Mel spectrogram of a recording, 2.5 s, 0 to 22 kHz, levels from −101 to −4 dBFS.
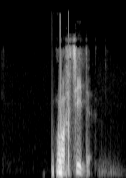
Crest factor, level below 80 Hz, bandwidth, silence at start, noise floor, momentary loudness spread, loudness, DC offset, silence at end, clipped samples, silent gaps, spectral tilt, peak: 22 dB; -52 dBFS; 16 kHz; 1.05 s; -87 dBFS; 16 LU; -18 LUFS; under 0.1%; 0.75 s; under 0.1%; none; -4.5 dB/octave; -2 dBFS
